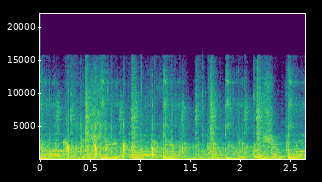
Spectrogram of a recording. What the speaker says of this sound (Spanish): Un fuerte aplauso para el señor Ariel Staltari, por favor.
